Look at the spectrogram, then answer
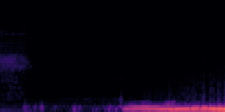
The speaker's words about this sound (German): Oh, warte mal, jetzt kommt hier so ein Motorrad. Oh. So ein Roller. Ich duck mich nur mal kurz.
